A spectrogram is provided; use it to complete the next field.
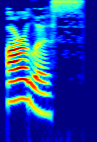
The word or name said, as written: arliss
